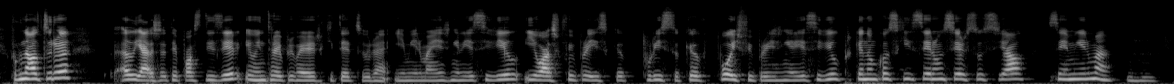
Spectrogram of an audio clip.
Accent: Porto, Norte, Portugal; moved away as an adult; now in Lisbon, Portugal; quando eu realmente saí do Porto e fui para Lisboa, ainda percebi mais que, olha, eu sou fiz sozinha.

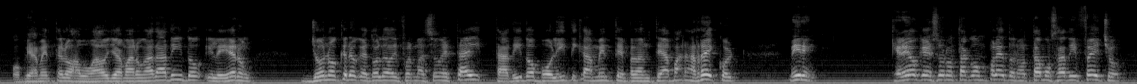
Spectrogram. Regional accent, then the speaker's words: Puerto Rico; somos puertorriqueños

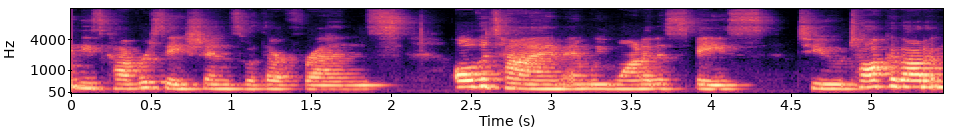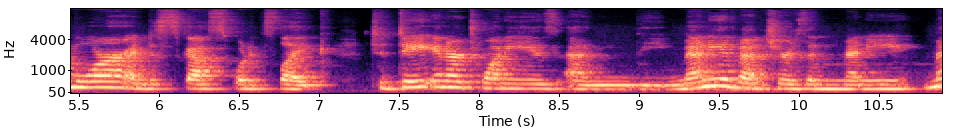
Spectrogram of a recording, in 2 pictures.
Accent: Maryland, United States; moved away as an adult; now in San Francisco Bay Area, United States; I am 24 years old. I work in brand marketing at a tech company. I'm originally from Maryland, so also an East Coast transplant. Moved to the Bay Area about 3 years ago

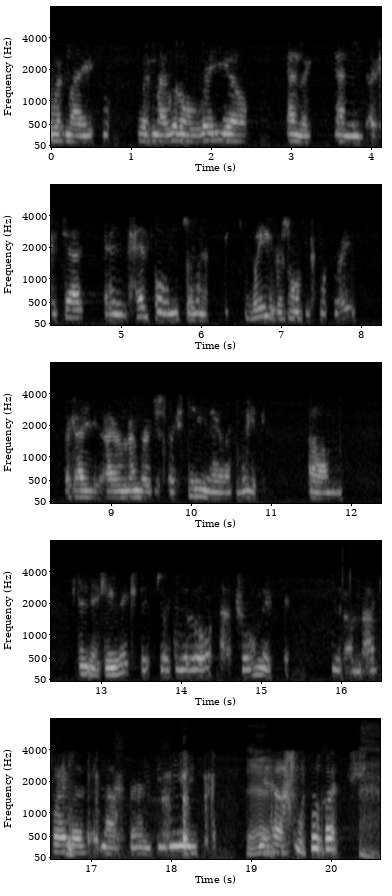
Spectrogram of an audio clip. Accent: Long Island, New York, United States; when I was growing up in Long Island

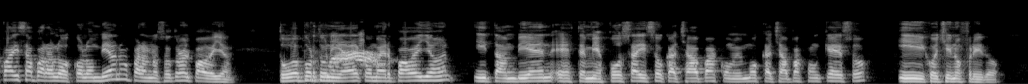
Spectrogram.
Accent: Barinas, Venezuela; moved away; Yo soy de Los Llanos, yo soy de Barinas

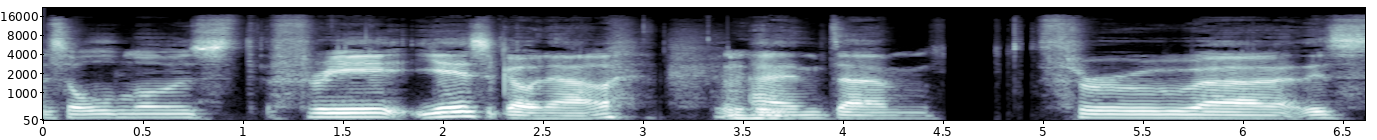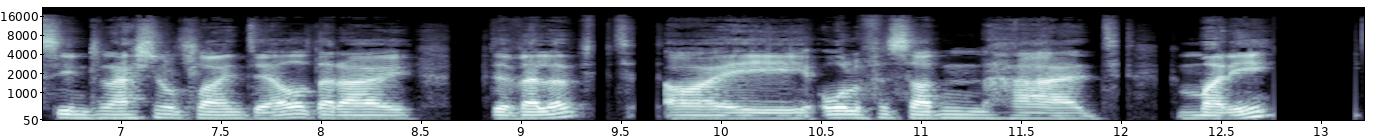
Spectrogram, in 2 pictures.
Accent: Estonia; moved away; growing up in Estonia is an absolute dream

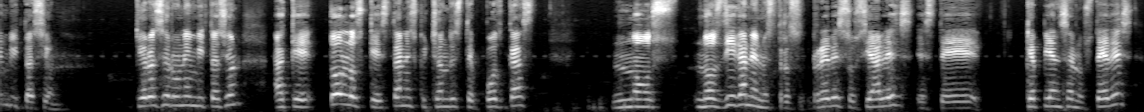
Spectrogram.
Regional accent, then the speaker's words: Guadalajara, Jalisco, Mexico; vengo de aquí de Guadalajara

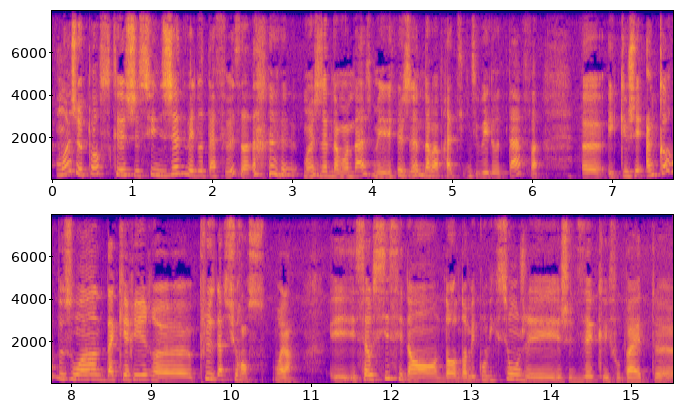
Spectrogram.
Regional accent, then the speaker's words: Paris, Île-de-France, France; also born or lived in Suresnes; je suis une Parisienne de toujours

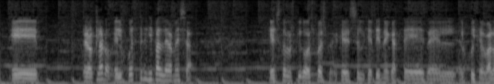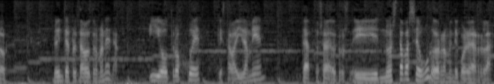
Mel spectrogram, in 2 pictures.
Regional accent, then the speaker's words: Spain; como español

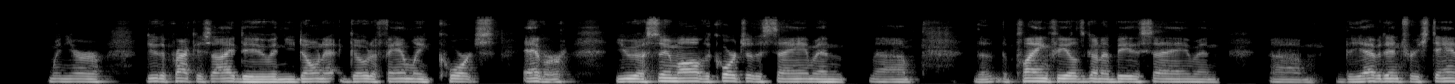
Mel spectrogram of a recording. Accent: Arkansas, United States; born and raised in Arkansas, went to a high school in East Arkansas in the Delta

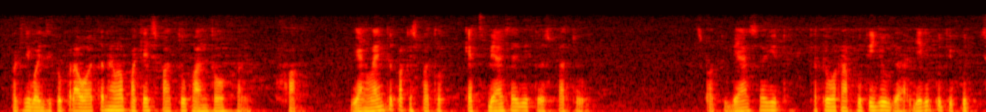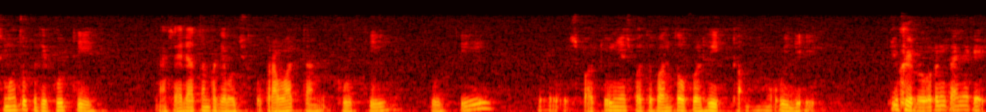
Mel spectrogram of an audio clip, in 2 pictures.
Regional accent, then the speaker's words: Jayapura, Papua, Indonesia; accent: Jayapura; Akhirlah, akhirnya jadilah saya pakai aku kau, tapi pakai logat Jayapura.

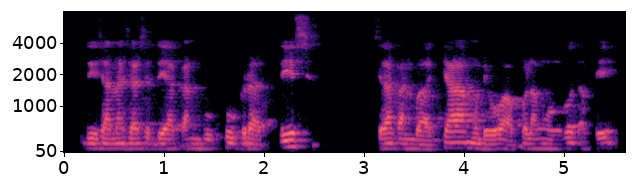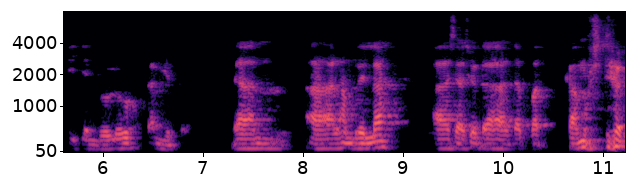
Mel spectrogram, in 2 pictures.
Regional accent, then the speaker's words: Bangkalan, East Java, Indonesia; born there; uh, saya lahir di Bangkalan alhamdulillah uh, sampai sekarang ada di Bangkalan

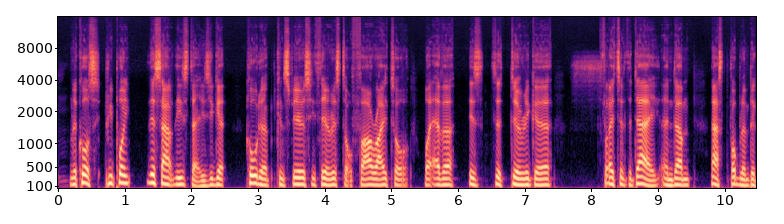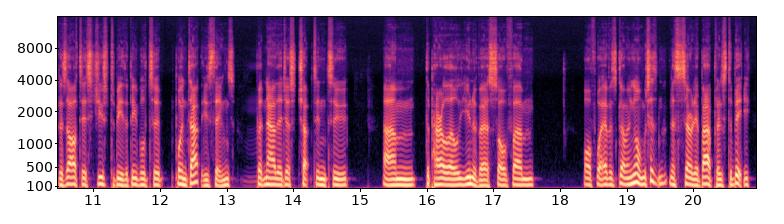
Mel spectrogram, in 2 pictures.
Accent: England, United Kingdom; possibly being English

